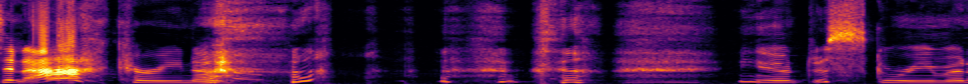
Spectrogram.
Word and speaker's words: ocarina: It's an ah Karina, you have to scream it every time you say it.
